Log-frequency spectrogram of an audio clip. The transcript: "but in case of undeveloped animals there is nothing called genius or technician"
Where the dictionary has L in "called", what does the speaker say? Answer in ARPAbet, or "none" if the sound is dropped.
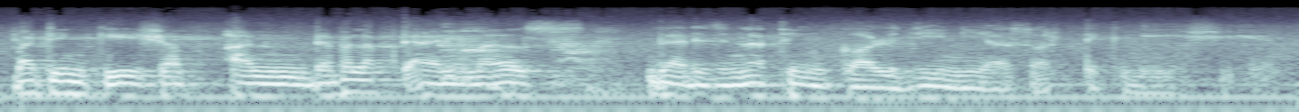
L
